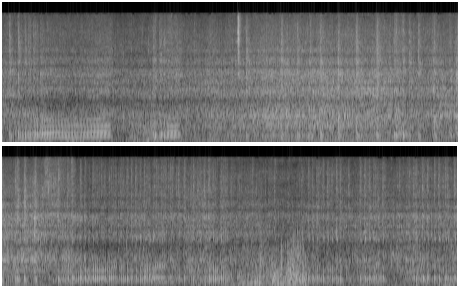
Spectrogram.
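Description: Dirt bike engine under way on a rough trail, revs rising and falling with the throttle: a climb in the first second, a short one just before two seconds, a steadier stretch, then a longer climb between about five and seven and a half seconds.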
